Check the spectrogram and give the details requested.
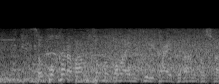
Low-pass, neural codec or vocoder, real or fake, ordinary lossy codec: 5.4 kHz; none; real; none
